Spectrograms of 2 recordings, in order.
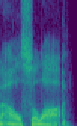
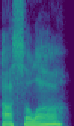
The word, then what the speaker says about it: al-Salah: And also his name is Commander Hansen al-Salah. Yeah. And which, if I'm thinking about it, shouldn't that be pronounced as-Salah? S is one of the sun letters in Arabic, if I'm not mistaken.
